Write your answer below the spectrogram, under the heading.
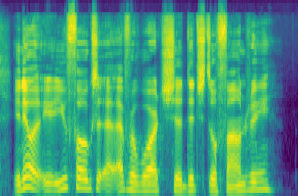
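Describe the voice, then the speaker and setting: In a very clean recording with a silent background, a man with a Dutch accent speaks with lively intonation. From Netherlands. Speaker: video game music composer, streamer. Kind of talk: live stream reaction chat.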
